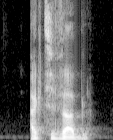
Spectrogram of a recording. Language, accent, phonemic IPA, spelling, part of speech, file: French, France, /ak.ti.vabl/, activable, adjective, LL-Q150 (fra)-activable.wav
- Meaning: activable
